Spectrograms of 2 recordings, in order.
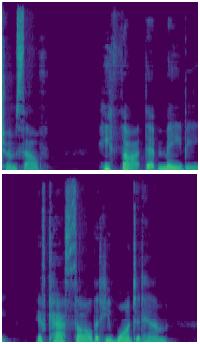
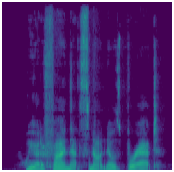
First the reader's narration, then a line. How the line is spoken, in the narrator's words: Dean grumbles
